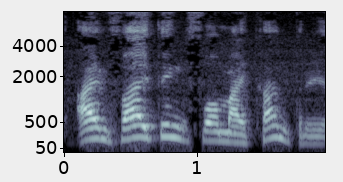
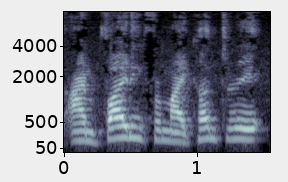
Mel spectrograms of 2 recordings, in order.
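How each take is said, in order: First: It is said in a put-on Russian accent. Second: It is said in the speaker's ordinary accent.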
